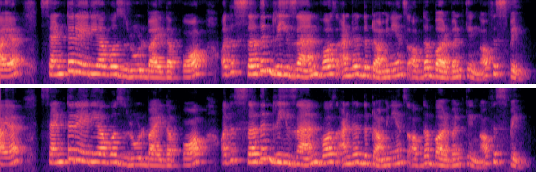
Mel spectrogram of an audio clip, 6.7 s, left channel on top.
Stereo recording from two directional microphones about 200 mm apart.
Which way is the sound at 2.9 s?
10° right (ahead or behind).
